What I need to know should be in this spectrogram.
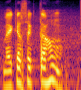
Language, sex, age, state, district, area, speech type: Urdu, male, 18-30, Bihar, Gaya, urban, spontaneous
